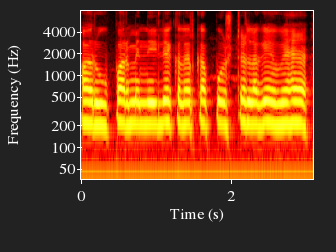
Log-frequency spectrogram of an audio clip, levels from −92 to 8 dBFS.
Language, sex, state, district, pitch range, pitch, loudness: Hindi, male, Jharkhand, Deoghar, 210-220 Hz, 215 Hz, -15 LUFS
